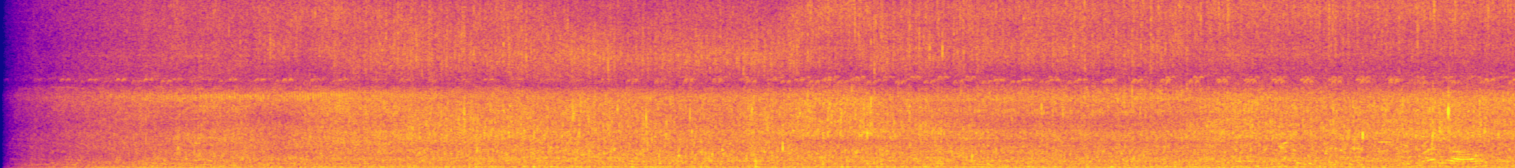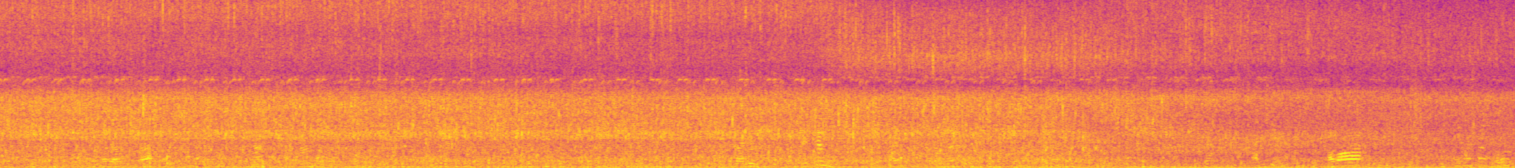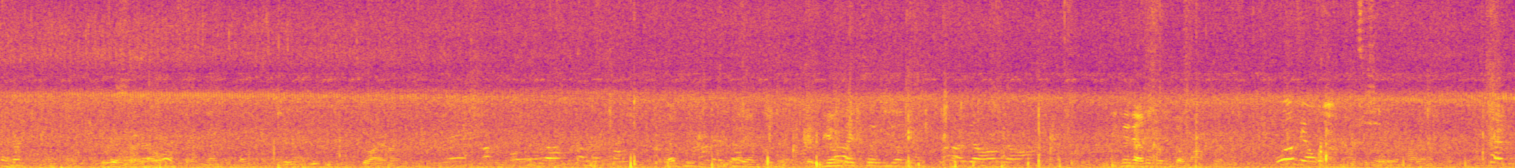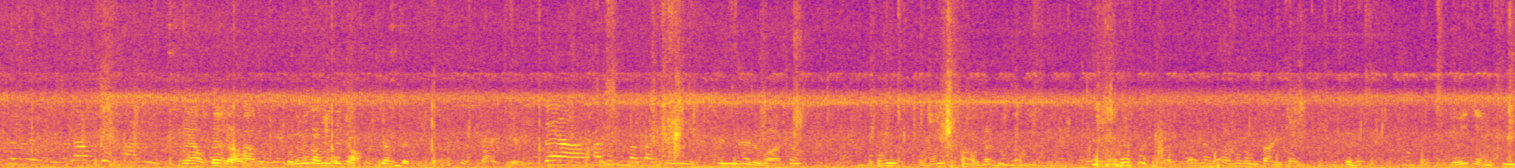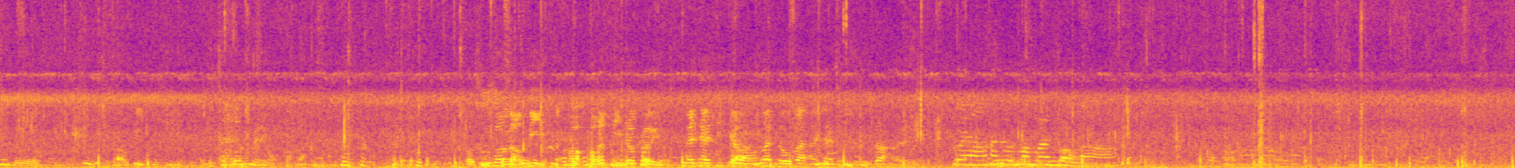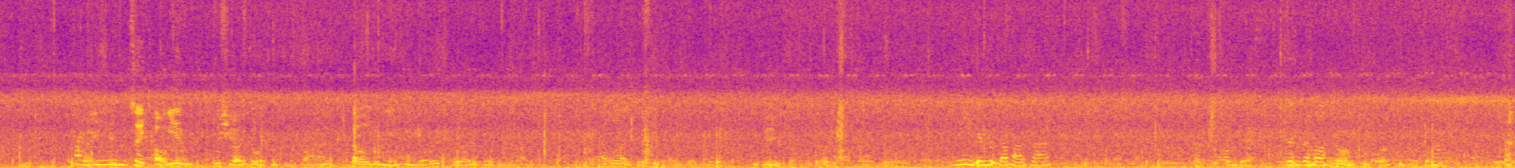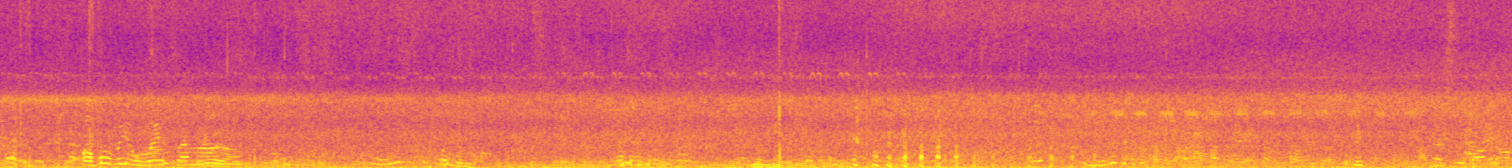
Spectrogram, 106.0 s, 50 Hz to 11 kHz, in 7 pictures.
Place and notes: {"title": "雞母嶺街, 貢寮區新北市 - House in the mountains", "date": "2018-11-05 17:19:00", "description": "Stream sound, House in the mountains\nSonu PCM D100 XY", "latitude": "25.07", "longitude": "121.90", "altitude": "125", "timezone": "GMT+1"}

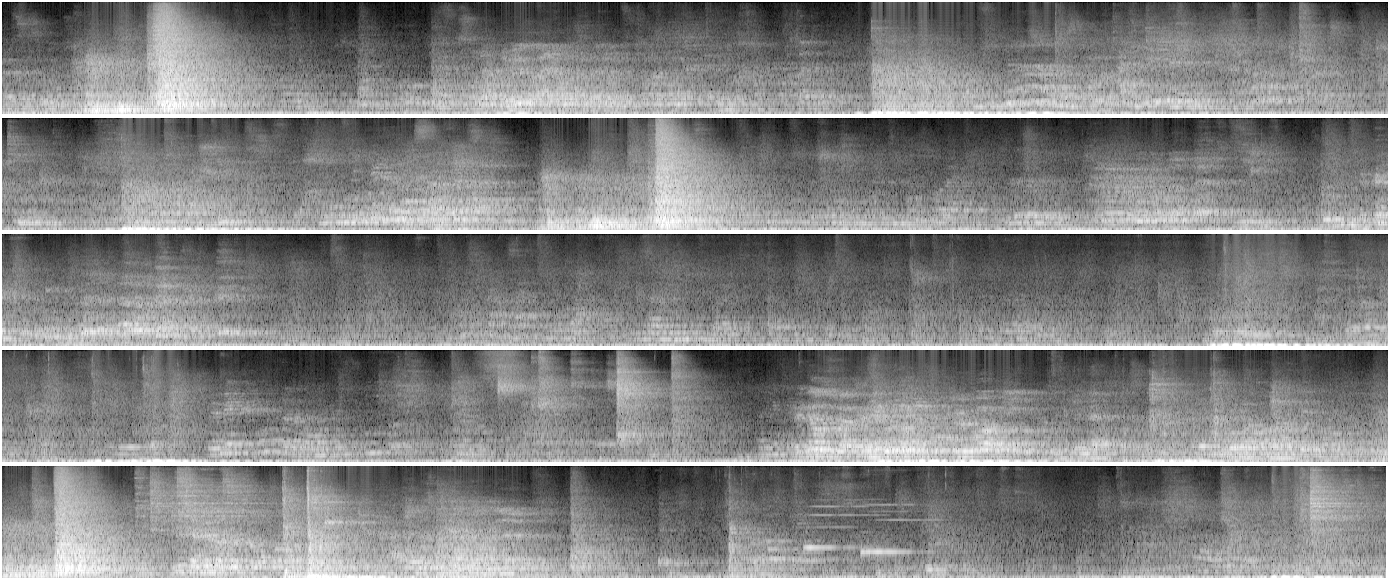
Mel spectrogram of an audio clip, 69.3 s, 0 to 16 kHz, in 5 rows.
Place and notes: {"title": "La Barraque, Ottignies-Louvain-la-Neuve, Belgique - Mercator corridors", "date": "2016-03-18 11:00:00", "description": "In the Mercator corridors, students are joking and buying cans. There's a huge reverb.", "latitude": "50.67", "longitude": "4.62", "altitude": "134", "timezone": "Europe/Brussels"}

